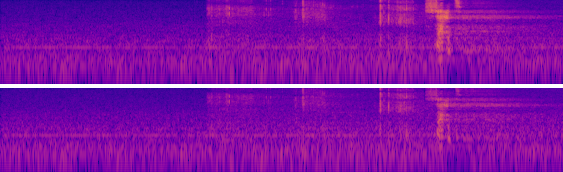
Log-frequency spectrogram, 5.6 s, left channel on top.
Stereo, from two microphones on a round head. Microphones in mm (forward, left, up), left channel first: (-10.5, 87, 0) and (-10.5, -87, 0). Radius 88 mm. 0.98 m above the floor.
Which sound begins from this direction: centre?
Footsteps, at 2.1 s.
